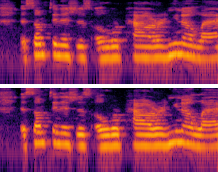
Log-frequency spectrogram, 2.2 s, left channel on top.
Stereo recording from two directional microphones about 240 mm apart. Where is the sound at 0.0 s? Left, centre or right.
Centre.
